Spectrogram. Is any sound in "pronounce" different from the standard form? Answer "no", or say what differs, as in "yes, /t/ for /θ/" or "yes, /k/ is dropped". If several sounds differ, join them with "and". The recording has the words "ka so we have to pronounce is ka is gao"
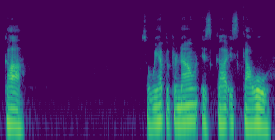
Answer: yes, /s/ is dropped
